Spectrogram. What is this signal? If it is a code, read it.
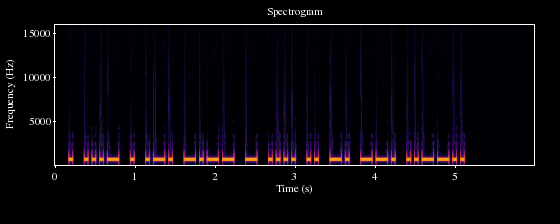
Morse code, heard as a keyed tone, about 25 wpm, 700 Hz. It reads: EVERYTHING?
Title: Sentences from Top 1100 Words 25wpm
